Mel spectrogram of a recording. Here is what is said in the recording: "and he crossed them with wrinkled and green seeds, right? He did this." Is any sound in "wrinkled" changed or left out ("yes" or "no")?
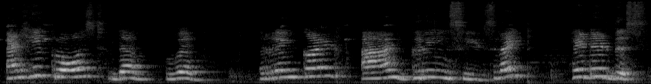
no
